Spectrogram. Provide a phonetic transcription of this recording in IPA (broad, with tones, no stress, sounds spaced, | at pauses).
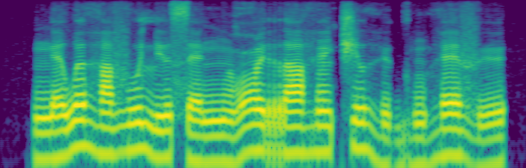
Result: ŋ ɛ˩˧ w ə˥ ɦ a˧ v u˧˥ lʲ ɯ˩˧ s ɛ˩ ŋ ũ˩ ʕ ʏ˥ r a˥ ɦ ɛ̃˥ t͡ʃ ɯ˥ ɦ ʏ˩ ɡʱ ũ˩ ɦ ɛ˥ v ʏ˩˧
